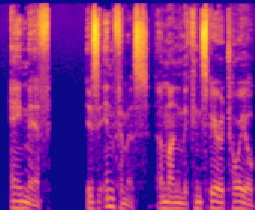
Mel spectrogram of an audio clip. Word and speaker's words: AMF: The Andrew Melvin interrogation footage, AMF, pronounced ath is infamous among the conspiratorial community of old house archivists, OAS, pronounced ohas.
